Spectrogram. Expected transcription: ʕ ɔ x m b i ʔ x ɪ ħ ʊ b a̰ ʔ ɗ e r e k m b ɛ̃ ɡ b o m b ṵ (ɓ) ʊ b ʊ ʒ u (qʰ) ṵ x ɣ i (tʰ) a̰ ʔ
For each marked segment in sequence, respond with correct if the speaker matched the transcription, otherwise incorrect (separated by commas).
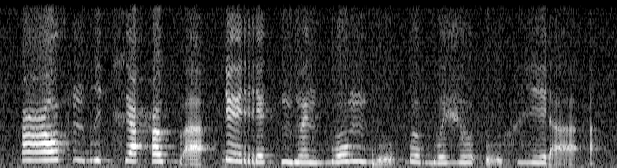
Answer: correct, incorrect, incorrect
